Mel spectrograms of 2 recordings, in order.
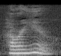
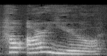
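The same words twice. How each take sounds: First: It is soft and monotone. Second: It is lively with strong highs and lows.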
